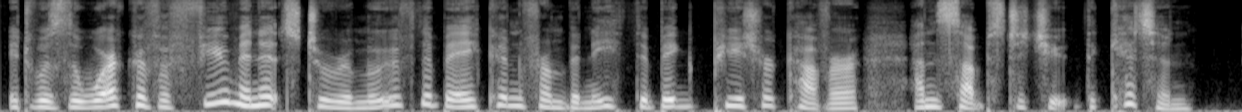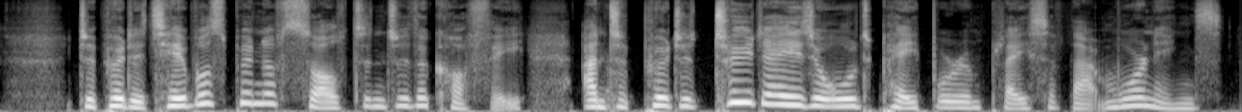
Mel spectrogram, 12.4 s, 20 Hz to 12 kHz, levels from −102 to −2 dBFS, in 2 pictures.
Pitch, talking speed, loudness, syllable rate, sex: 200 Hz, 210 wpm, -20 LUFS, 5.9 syllables/s, female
